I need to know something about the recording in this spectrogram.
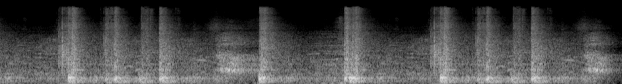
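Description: Closing jingle of heavy drum hits, roughly one a second with some in quick pairs, over crowd noise.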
